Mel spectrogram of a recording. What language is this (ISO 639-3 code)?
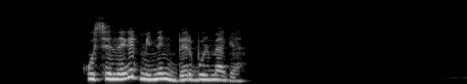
bak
